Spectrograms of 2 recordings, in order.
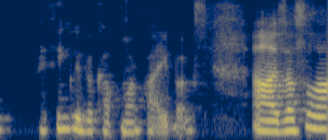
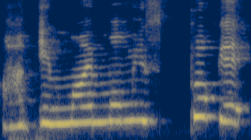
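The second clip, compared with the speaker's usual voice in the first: put-on slow, higher storybook British accent; 8 semitones higher, 3 dB louder, much slower than usual. Mom reads a potty book to her daughter, British accent. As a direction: read it like a cheery British picture book.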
